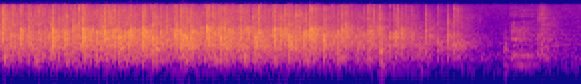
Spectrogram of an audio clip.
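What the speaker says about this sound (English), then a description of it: "So again, another round of applause." A loud audience applauds during a city's State of the City address in Moreno Valley. Dense, sustained clapping fills the room for about four seconds, then fades to scattered claps.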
